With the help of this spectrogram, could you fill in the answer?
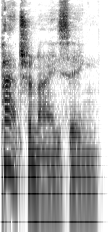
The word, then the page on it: patronizing: British English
